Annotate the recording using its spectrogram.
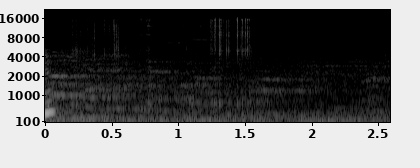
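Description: Small beads rattle in a metal bowl.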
